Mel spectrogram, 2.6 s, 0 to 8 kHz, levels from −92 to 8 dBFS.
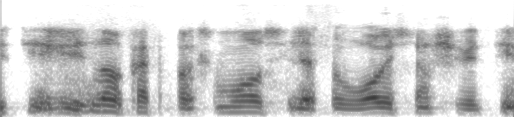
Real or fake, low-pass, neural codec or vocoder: fake; 7.2 kHz; codec, 24 kHz, 1 kbps, SNAC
